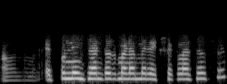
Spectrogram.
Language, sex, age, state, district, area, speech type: Telugu, female, 18-30, Telangana, Nalgonda, urban, conversation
